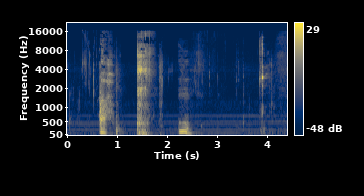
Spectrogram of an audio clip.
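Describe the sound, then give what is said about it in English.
Three harsh coughs in quick succession, each a short rough burst, followed by a smaller throat-clearing sound near the end, with quiet pauses between them. “Trying not to cough up my lung, actually, come to think of it there.”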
